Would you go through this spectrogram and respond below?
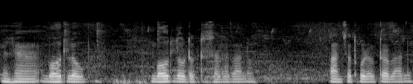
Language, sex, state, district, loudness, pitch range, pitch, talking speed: Bhojpuri, male, Bihar, Gopalganj, -18 LUFS, 125-130 Hz, 125 Hz, 220 wpm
